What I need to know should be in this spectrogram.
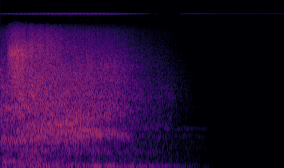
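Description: A loud roaring blast bursts and slowly fades away.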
